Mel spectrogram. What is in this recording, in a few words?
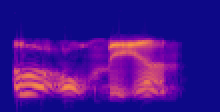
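death, professional female; vo; Counter Strike Model Pack; CS:GO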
